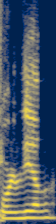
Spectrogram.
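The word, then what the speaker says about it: Forleo: like Marie For I always say her last name wrong. Um but yeah Marie Forlio.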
